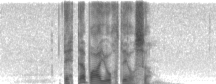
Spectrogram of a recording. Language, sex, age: Norwegian, female, 53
